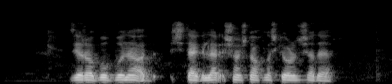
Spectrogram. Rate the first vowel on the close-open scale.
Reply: mid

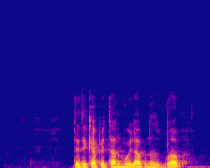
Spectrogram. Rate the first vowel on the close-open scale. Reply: mid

